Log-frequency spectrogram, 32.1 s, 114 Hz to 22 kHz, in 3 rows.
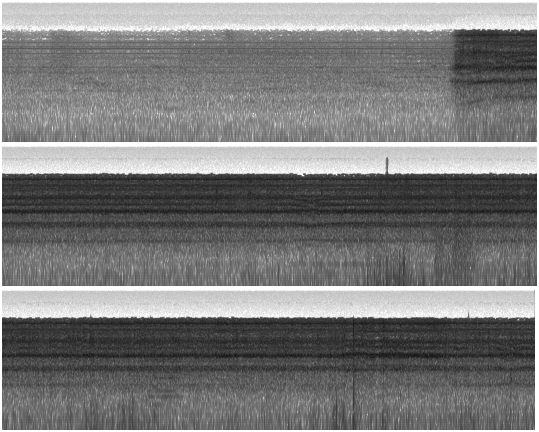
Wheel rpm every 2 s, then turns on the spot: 0, 0, 0, 0, 40, 160, 160, 160, 160, 160, 160, 160, 160, 160, 160, 160.
none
